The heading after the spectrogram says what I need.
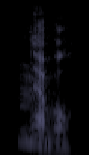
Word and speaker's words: Nevill: Neville Neville.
